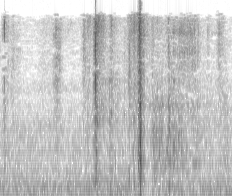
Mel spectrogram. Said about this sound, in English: That right there is an ollie. Most beginners learn that as their first skateboard trick.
